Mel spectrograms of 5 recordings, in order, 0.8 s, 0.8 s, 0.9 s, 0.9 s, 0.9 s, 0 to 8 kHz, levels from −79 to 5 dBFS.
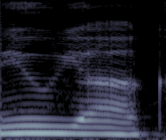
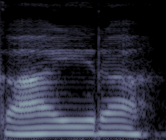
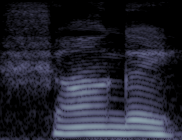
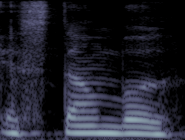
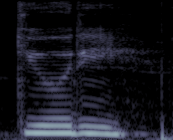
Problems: background sounds at intervals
